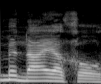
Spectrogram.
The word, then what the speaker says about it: maniacal: E maníaco, adjetivo, maniacal. São dois grupos diferentes. IAC no fim soa IAC, maniac, como zodíaco, zodiac. Se fosse zodiacal, seria zodiacal. E a terminação iacal, você pronuncia dessa forma.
